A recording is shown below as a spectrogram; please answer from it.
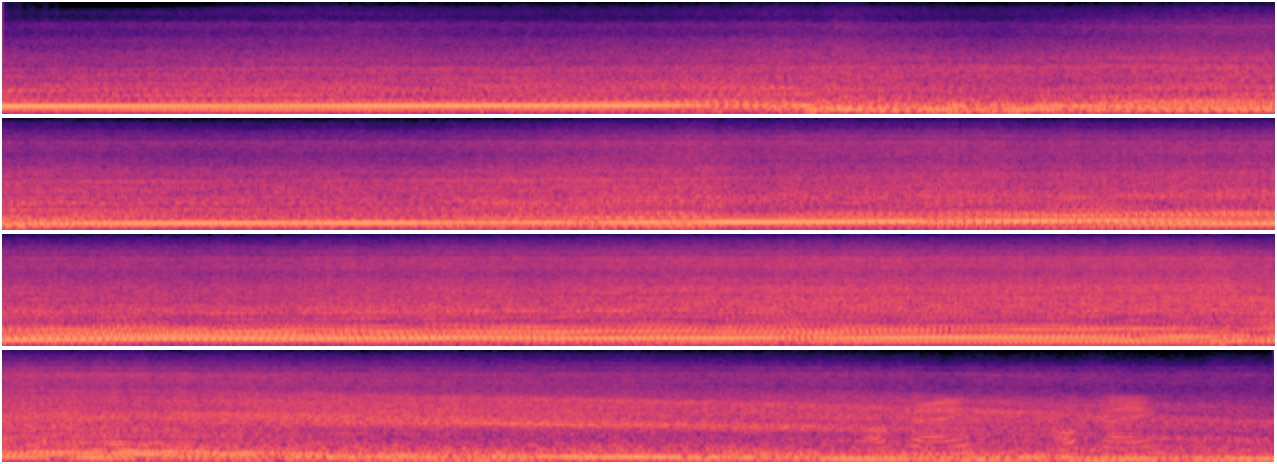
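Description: A car on a dynamometer revs through a pull, its engine tone climbing steadily in pitch and holding a loud, sustained roar before easing off near the end, close to the microphone.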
